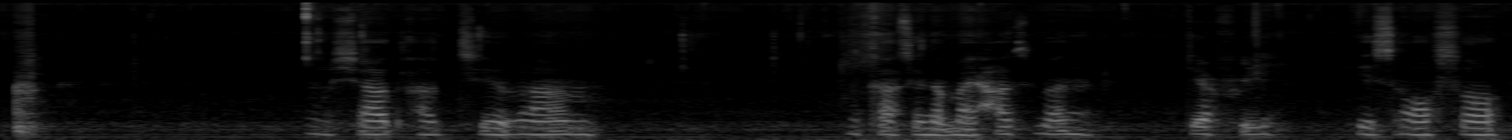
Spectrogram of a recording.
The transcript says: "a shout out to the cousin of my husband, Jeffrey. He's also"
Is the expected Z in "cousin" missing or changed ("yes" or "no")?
yes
